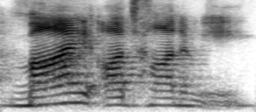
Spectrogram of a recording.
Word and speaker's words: Mytonomy: And it's spelled M Y T O N O M Y. – That's right. Yeah. My autonomy,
